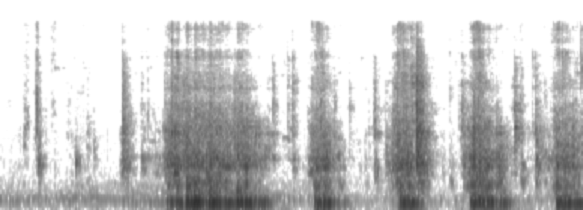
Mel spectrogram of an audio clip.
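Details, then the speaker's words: Yamaha Vega ZR left unused too long, pre-repair test: five kick-start attempts, each giving a brief low cough and dying; the engine won't catch and is hard to start. "Ya, jadi kondisinya seperti itu ya, dinyalakan juga susah karena kondisinya memang sudah parah, karena kendaraan ini itu tadinya enggak digunakan ya, ataupun enggak dipakai, jadi nganggur terlalu lama."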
